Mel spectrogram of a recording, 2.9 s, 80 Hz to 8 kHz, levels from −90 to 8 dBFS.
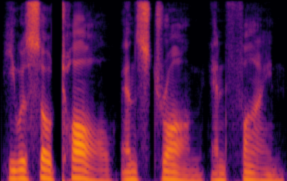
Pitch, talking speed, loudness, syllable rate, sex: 110 Hz, 165 wpm, -19 LUFS, 3.0 syllables/s, male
